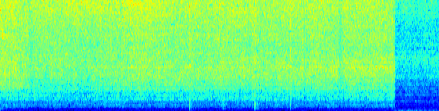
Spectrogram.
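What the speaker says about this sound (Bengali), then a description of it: "তো এই ডুমুরটা আমি ঢেকে ঢেকে ভেজে ভেজে নেব।" Figs (dumur) fry in a pan with a loud, dense, continuous sizzling hiss and a few soft crackles. Partway through, the sizzle drops suddenly to a quieter level.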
